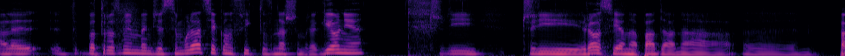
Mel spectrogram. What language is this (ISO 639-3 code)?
pol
